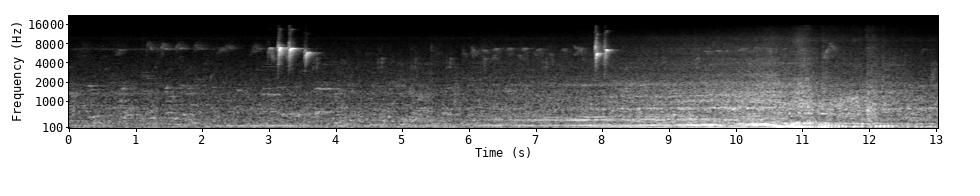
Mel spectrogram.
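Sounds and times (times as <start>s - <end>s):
high bird chirps: 2.2s - 3.8s, 5.8s - 8.3s
vehicle engine humming: 6.1s - 13.0s.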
